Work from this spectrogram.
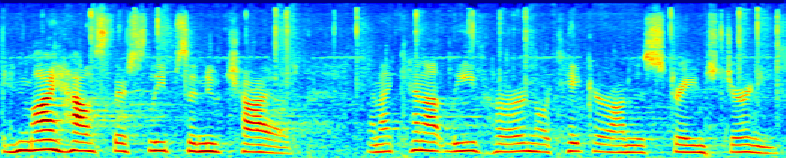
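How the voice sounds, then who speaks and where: A woman's voice: medium pitch, fairly even intonation, moderate pace, a bit bright, natural voice. Kindly Magus, new parent female reader, mid-range voice, dramatic Christmas reading, reverberant hall. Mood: regretful, kindly. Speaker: amateur church reader. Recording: echoey hall reverb with background noise.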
